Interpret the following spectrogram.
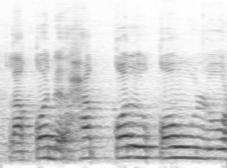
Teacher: Dalnya itu harus dipantulkan karena itu qalqalah.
